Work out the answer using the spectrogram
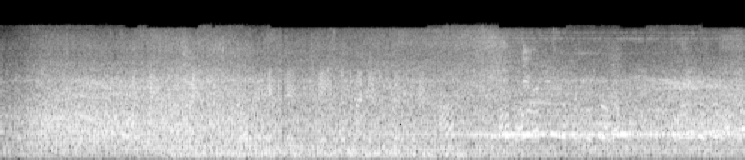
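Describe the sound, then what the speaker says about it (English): Sarang display helicopters in a high-speed head-on crossing at an air show over Marina Beach, Tamil Nadu, produce a steady, loud, broad rotor and engine roar that holds for the whole stretch, swelling slightly near the end. "The helicopters will cross head-on and perform synchronized stall turn."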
